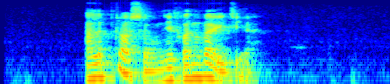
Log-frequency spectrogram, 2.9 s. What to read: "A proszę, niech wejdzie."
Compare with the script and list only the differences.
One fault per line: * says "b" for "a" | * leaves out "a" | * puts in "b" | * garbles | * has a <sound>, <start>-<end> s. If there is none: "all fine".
* says "Ale" for "A"
* puts in "pan"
